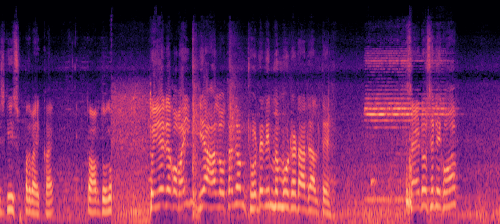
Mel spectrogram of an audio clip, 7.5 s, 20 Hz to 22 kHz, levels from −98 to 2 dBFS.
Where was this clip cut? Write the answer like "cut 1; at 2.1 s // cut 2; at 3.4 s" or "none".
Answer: cut 1; at 1.7 s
